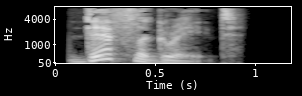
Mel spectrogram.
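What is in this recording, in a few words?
"deflagrate", British English, dictionary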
